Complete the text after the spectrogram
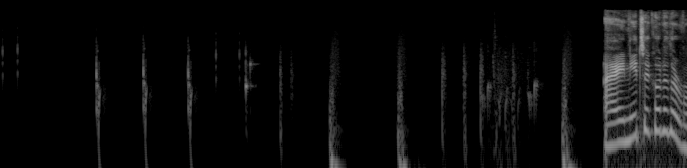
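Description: Short soft game pops sound as eggs are picked up.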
